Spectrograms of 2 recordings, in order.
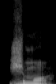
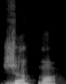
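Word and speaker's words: שמר: The only way for this to be one syllable is to get rid of that. Shamar. 2 syllables, Shamar.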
